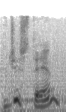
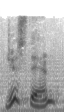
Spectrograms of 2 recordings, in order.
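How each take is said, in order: Both takes have the same delivery.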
